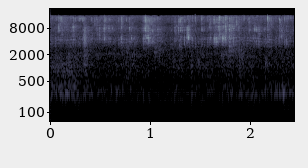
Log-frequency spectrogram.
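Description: A thin stream of water poured from a plastic bucket, trickling and splashing faintly into the drum of a composting toilet onto its peat moss starter mix.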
